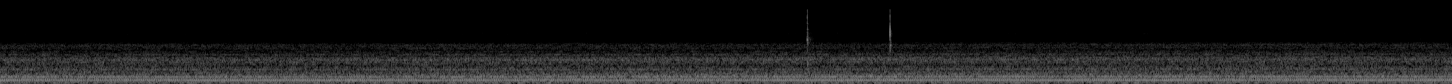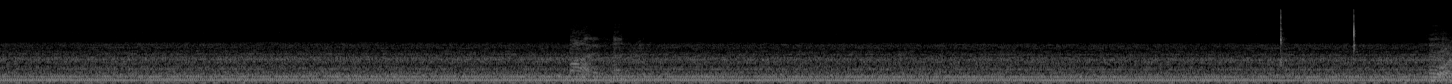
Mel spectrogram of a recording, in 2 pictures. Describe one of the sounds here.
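Jet engines hum steadily with a low drone.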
